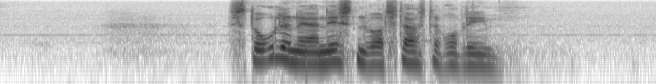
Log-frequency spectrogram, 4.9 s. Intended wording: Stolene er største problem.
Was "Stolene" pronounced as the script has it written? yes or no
yes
